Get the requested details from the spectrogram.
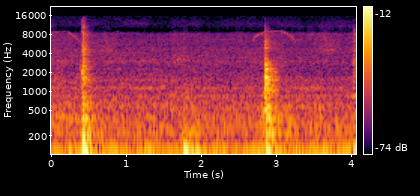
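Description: Something small taps against a wall.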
